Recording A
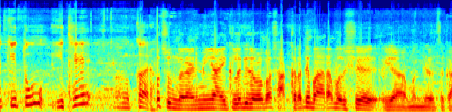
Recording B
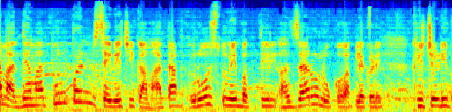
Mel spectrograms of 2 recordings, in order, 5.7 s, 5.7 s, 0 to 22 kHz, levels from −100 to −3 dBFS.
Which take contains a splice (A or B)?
A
